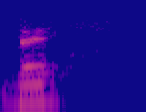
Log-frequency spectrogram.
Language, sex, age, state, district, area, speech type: Urdu, male, 18-30, Delhi, East Delhi, urban, conversation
